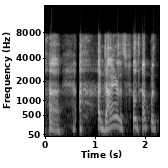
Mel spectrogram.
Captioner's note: laugh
